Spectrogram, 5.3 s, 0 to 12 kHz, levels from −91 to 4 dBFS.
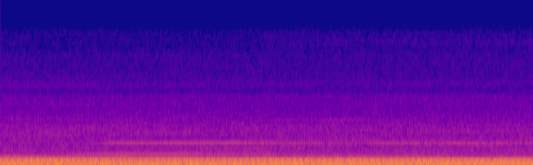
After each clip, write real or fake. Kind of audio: real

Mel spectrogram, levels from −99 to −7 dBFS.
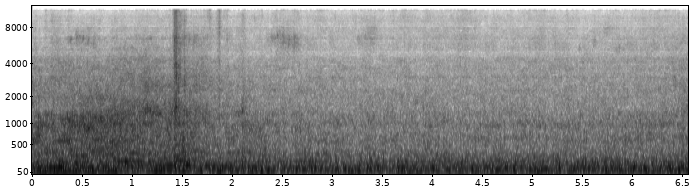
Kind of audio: fake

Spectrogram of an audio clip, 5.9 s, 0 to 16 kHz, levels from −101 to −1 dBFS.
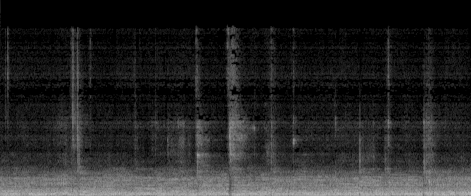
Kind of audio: fake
